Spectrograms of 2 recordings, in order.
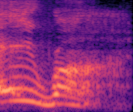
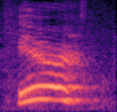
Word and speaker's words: Aaron: Aon. Aaron. Why didn't you say it the first time I said Aon? Because it's pronounced Aaron.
